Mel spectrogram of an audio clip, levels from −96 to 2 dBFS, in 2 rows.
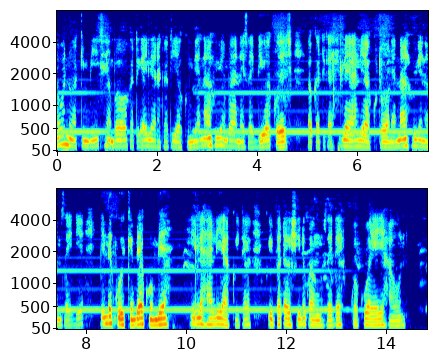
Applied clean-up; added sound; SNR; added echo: none; Organ; 17 dB; none.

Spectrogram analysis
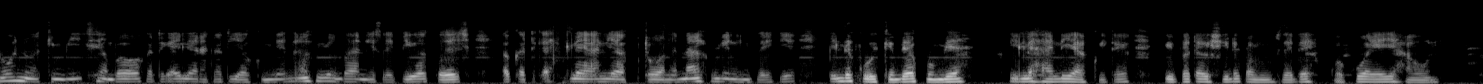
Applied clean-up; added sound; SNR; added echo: neural diffusion model UNIVERSE++.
